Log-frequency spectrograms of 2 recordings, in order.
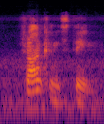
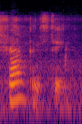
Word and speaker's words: Frankenstein: Frankenstein. You're putting me on. – No, it's pronounced Frankenstein. – Do you also say Frederick? – No, Frederick. – Well, why isn't it Frederick Frankenstein? – It isn't, it's Frederick Frankenstein.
